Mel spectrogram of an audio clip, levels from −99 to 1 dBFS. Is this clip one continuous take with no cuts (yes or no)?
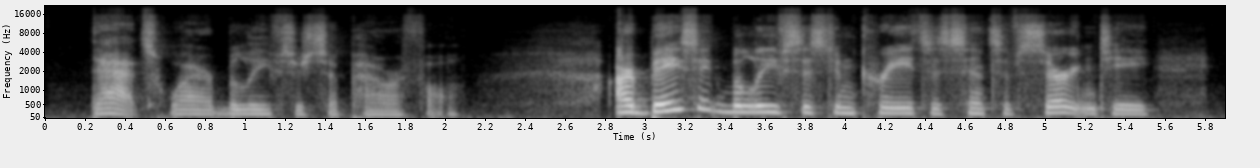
yes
